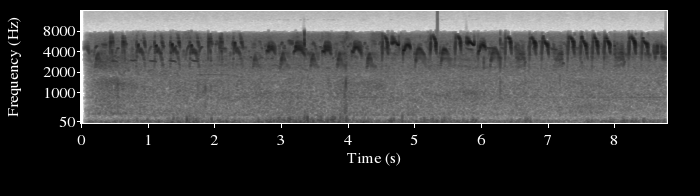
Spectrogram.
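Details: Male Oriental skylark singing from a perch in Petchaburi, Thailand, filmed by digiscoping: a continuous, rapid stream of high chirping and trilled notes, with steady low rumbling noise underneath.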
